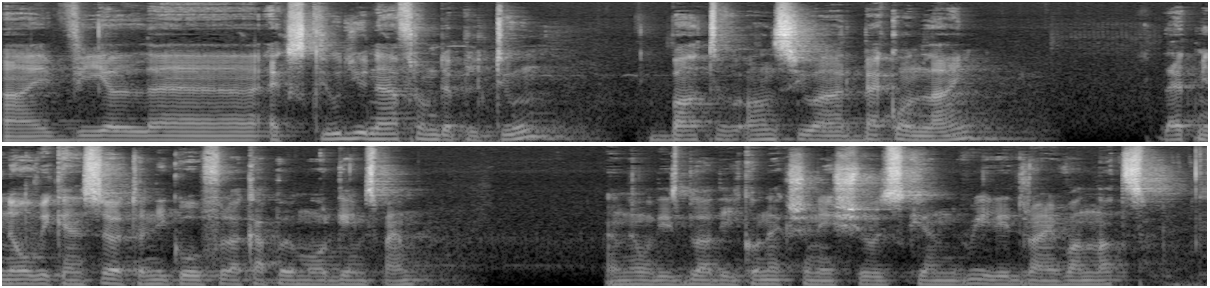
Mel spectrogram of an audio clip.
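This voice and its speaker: A man speaks in a strong Hungarian accent at a fairly low pitch and moderate pace. His intonation is fairly even, with audible room echo. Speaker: video game streamer. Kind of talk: live gameplay stream chat. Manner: casual, hesitant with fillers.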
